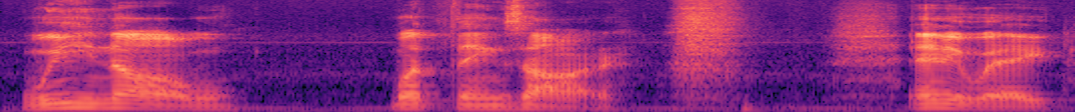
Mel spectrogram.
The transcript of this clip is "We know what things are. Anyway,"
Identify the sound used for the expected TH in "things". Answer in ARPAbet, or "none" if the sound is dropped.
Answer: TH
